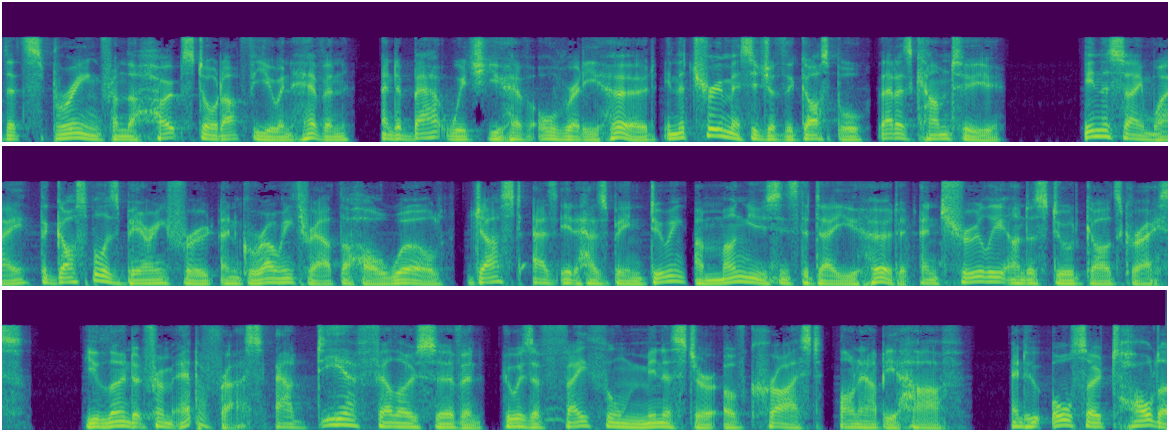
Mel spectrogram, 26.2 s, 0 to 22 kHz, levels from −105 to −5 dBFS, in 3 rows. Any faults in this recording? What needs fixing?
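There's a burst of packet loss at 15.52 to 15.59 s, right after "the day you heard" and before "and truly understood". A short run of packets went missing, so the receiver stretched the last bit of sound for about 55 ms, fading it out, and then picked back up with roughly 60 ms of speech simply gone. The join sounds like a brief smeared hold followed by a small skip. The band-limited sound, with nothing above 8 kHz, fits a wideband call codec such as G.722. To prevent it, add forward error correction or redundancy on the link, and give the jitter buffer a bit more headroom so late packets still arrive in time to play.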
